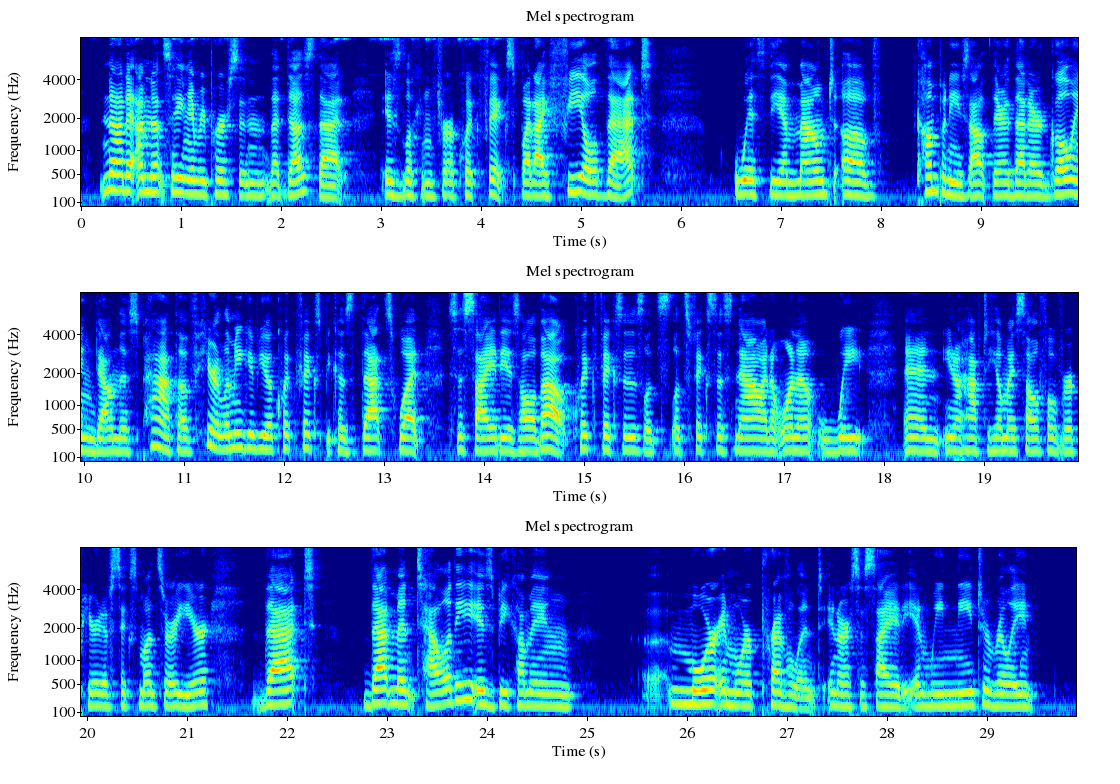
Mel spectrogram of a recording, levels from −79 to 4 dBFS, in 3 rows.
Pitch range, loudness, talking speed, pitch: 170-195 Hz, -28 LUFS, 185 wpm, 180 Hz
